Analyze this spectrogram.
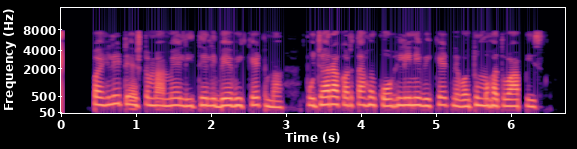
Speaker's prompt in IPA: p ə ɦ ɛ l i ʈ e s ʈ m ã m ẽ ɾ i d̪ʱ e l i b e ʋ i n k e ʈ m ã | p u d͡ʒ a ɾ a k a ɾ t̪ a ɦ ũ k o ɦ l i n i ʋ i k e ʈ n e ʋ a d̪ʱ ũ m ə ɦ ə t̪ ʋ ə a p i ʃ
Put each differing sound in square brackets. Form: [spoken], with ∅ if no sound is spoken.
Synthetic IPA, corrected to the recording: p ə ɦ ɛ l i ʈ e s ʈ m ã m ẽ [l] i d̪ʱ e l i b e ʋ i [∅] k e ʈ m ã | p u d͡ʒ a ɾ a k [ə] ɾ t̪ a ɦ ũ k o ɦ l i n i ʋ i k e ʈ n e ʋ [ə] d̪ʱ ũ m ə ɦ ə t̪ ʋ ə a p i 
